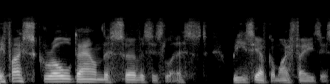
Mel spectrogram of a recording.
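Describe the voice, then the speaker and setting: A man speaks with a British accent. The sound is dry and close with no echo, over a quiet background. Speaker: software trainer. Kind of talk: webinar demonstration. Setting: online webinar. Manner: fast.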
